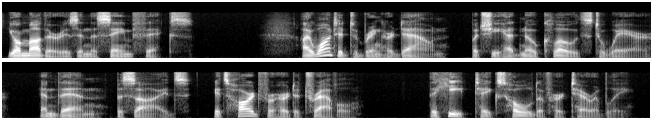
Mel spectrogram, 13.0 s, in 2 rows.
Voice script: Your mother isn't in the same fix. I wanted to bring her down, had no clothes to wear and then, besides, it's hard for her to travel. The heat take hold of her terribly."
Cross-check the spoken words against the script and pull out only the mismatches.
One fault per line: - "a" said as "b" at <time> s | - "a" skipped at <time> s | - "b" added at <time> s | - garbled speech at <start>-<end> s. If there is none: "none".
- "isn't" said as "is" at 0.6 s
- "but she" added at 4.7 s
- "take" said as "takes" at 11.2 s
